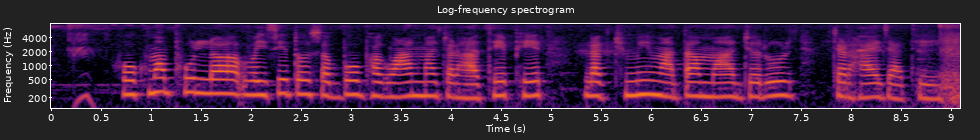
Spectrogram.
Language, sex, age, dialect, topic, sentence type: Chhattisgarhi, female, 31-35, Western/Budati/Khatahi, agriculture, statement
